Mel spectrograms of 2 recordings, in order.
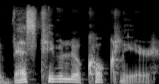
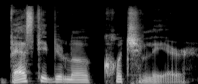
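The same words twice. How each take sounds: First: Vestibulocochlear with a hard k in "cochlear"; checked pronunciation. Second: Vestibulocochlear with a "ch" in "cochlear", slow; mistaken trial pronunciation. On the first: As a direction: practise vestibulocochlear as "vesti-bulo-COCK-lear", pitched up. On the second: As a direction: sound out vestibulocochlear as "vesti-bulo-COTCH-lear". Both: Shown as a demonstration. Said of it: "let me double check".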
